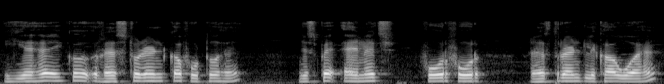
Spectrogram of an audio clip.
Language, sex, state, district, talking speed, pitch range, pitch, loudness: Hindi, male, Uttar Pradesh, Lalitpur, 125 wpm, 135-160 Hz, 150 Hz, -14 LUFS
